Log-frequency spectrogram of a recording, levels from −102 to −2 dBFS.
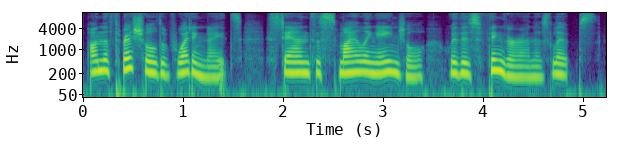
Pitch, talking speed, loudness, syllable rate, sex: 205 Hz, 185 wpm, -19 LUFS, 4.6 syllables/s, female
